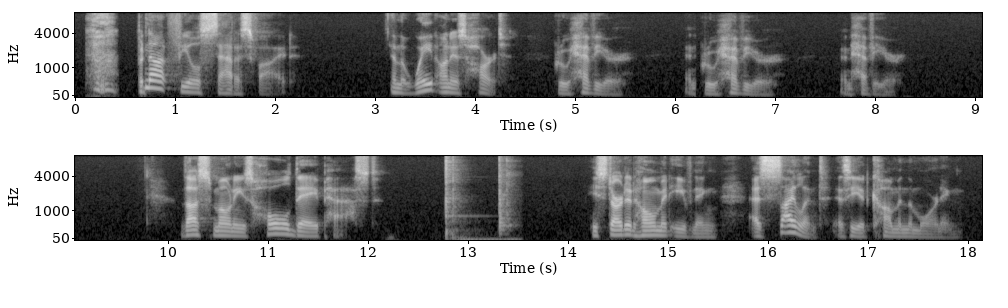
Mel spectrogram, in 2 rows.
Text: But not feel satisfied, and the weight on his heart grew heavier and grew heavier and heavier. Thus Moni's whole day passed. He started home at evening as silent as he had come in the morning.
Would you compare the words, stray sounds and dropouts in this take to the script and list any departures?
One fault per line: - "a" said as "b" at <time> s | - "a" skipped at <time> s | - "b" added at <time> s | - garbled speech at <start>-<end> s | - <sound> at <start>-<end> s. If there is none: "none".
- breath at 0.1-0.4 s
- tap at 12.8-13.6 s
